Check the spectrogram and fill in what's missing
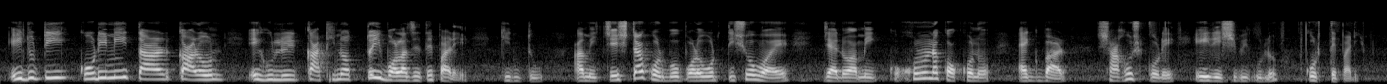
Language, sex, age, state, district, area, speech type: Bengali, female, 60+, West Bengal, Paschim Bardhaman, urban, spontaneous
